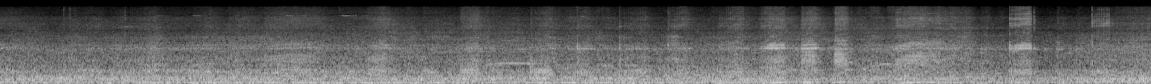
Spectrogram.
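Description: A pack of Yamaha RX single-cylinder two-stroke motorcycles running together as they ride past, a loud, steady, dense engine din.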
